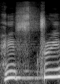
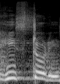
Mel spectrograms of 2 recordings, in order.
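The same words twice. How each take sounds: First: হিস্ট্রি in two syllables, "his-tree"; no "o" in হিস্ট্রি, just "his-tree"; correct pronunciation. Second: হিস্টোরি as "his-to-ree"; wrong pronunciation. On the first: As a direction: say হিস্ট্রি ending like "industry". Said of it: "উচ্চারণটা এটা". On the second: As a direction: put a full "o" into হিস্টোরি before the r. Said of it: "not হিস্টোরি". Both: Shown as a demonstration.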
